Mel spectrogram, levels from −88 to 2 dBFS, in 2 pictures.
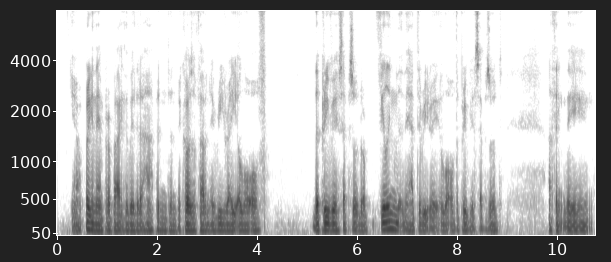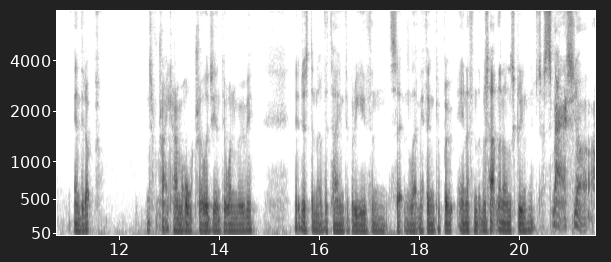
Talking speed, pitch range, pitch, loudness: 210 wpm, 80-90 Hz, 85 Hz, -29 LUFS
